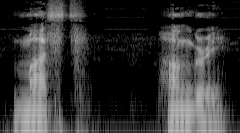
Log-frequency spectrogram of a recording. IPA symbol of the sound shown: ə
